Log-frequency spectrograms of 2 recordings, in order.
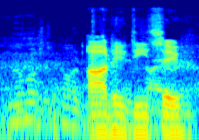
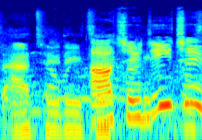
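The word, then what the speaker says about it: R2-D2: RDD2. I know RDD2. But that's by... You said his name wrong. It's R2D2. Said R2.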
